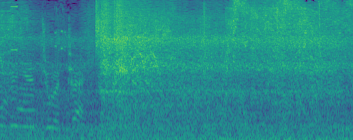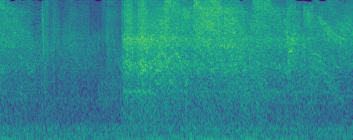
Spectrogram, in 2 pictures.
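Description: Laser beams fire in rapid bursts.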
